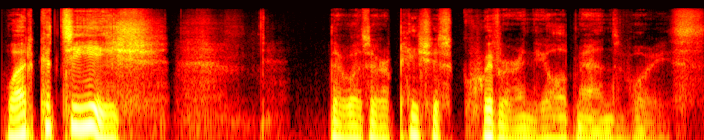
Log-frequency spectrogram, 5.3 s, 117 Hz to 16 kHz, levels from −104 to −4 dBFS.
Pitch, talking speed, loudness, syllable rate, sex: 95 Hz, 135 wpm, -20 LUFS, 5.4 syllables/s, male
